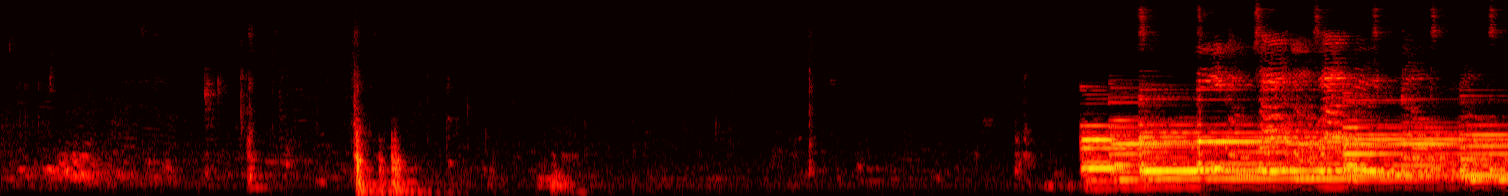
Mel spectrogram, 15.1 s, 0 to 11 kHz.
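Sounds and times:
piano backing track: 10.8 - 15.0.

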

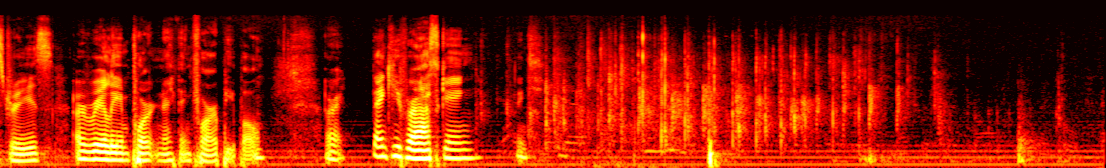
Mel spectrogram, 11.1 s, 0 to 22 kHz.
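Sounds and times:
audience clapping: 4.9 - 9.8.

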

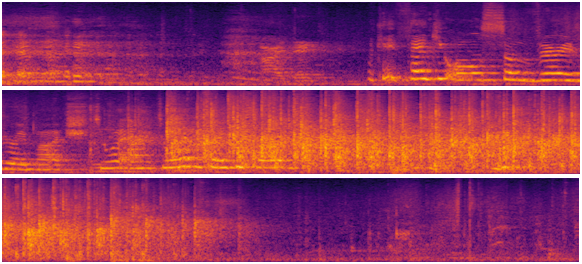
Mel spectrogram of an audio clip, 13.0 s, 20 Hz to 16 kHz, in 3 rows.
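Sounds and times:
audience applauding: 5.0 - 10.8.

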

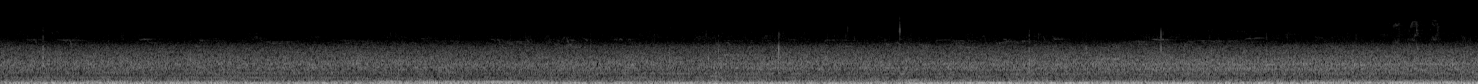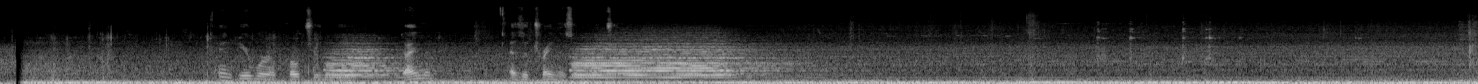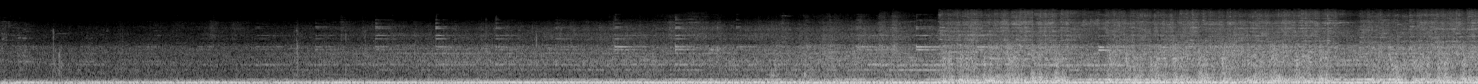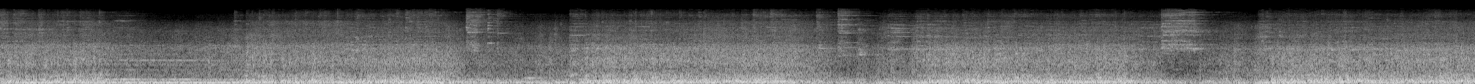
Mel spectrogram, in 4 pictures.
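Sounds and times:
train wheels on rails: 13.4 - 18.2, 19.2 - 59.0
diesel locomotive rumble: 14.9 - 59.0
train horn blast: 17.9 - 19.2, 20.4 - 22.9, 36.2 - 41.4, 42.8 - 43.7, 45.4 - 46.8
wheels clacking over rail joints: 31.8 - 59.0.

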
